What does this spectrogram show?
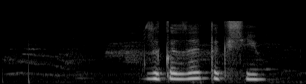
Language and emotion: Russian, neutral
